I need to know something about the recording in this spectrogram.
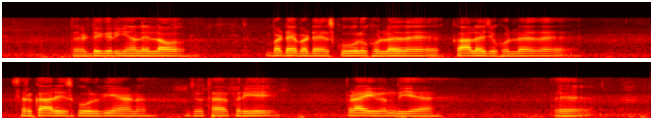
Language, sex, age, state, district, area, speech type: Dogri, male, 45-60, Jammu and Kashmir, Jammu, rural, spontaneous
